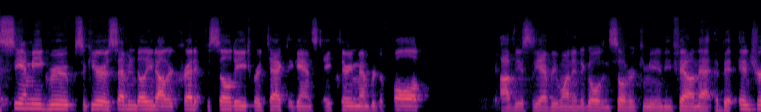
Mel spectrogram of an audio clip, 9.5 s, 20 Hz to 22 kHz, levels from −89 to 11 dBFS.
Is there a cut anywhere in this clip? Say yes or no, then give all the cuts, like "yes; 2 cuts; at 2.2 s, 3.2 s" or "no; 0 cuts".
no; 0 cuts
